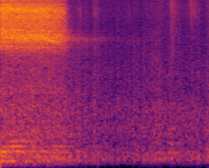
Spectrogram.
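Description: A man's word ending in a drawn-out hissing 's' through a headset microphone, then a short pause with only faint room tone.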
